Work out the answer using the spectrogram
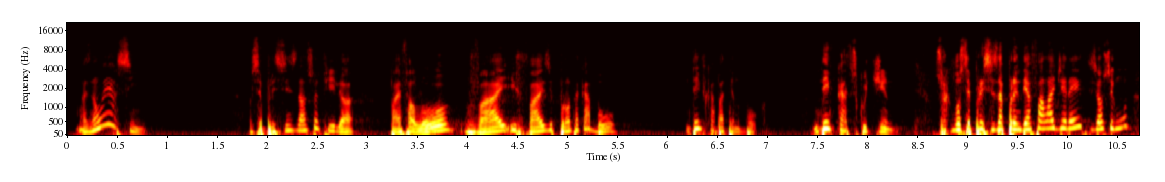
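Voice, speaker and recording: A man's voice: on the high side, darkish tone. A man with a Brazilian Portuguese accent preaching a sermon as pastor, emphatic and acting out little dialogues. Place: church hall. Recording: reverberant church hall.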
